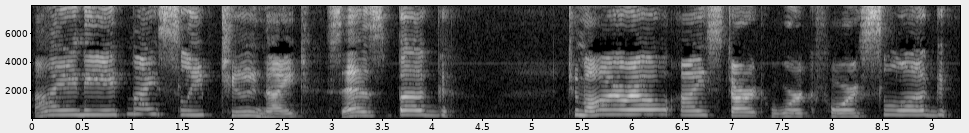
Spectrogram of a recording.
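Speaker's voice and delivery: a gentle little bug ready for bed; sleepy Bug. Acted. Bug telling the children he needs sleep, lightly voiced. Bug's lines in read-aloud story.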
